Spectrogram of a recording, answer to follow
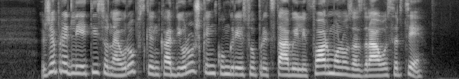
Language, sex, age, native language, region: Slovenian, female, 30-49, Slovenian, Carinthia region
